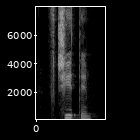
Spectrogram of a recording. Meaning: 1. to teach (with person in accusative case + noun in genitive case or + infinitive) 2. to learn
- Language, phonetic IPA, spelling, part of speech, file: Ukrainian, [ˈʍt͡ʃɪte], вчити, verb, Uk-вчити.ogg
